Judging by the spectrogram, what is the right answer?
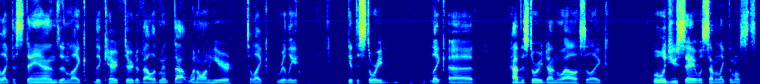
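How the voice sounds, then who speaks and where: A man's voice: low-pitched, moderate pace. A young man co-hosting a podcast in informal, loosely phrased casual chat. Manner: informal, peppers talk with "like". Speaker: podcast co-host. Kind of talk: casual chat, asking questions. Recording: faint background noise.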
